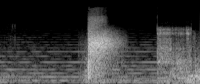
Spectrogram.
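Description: An edited-in whip-crack sound effect, one sharp loud crack about a second in, followed by a steady hissing effect that starts about half a second later.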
